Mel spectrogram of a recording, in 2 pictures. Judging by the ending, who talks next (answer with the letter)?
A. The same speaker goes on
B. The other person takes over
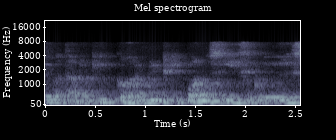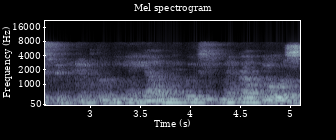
B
